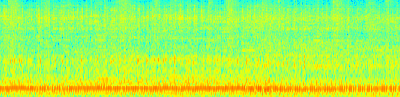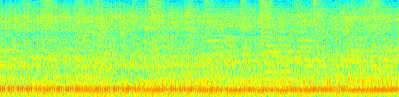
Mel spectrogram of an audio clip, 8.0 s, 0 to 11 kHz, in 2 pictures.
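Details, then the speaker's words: Yamaha TTR230 on trail ride, won't start, only bump starts: single-cylinder ragged uneven note at low revs, stumbling, sounds like a lawnmower; misfire, cause unknown. "i mean i'm sure i can just limp there it sounds like a freaking lawnmower"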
